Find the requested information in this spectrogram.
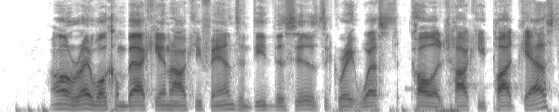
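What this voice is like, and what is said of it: Raspy voice. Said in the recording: “my raspy voice still hanging in there”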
